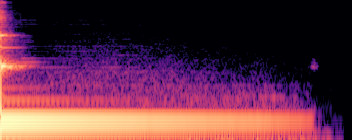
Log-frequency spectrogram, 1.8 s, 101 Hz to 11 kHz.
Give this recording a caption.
SanzAnais 55 G2 lg
a sanza (or kalimba) multisampled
